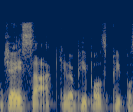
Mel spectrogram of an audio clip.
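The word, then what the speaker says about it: JSOC: You know, you were talking about uh the Joint Special Operations Command, which is called J- Sock. You know, people people say it like, you know, Jacock.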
